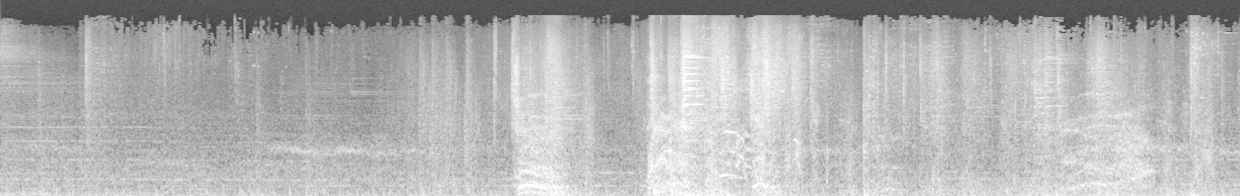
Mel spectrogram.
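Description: A sword slashes and strikes with sharp metallic hits.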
